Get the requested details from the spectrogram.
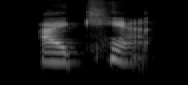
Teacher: Did you hear that glottal stop, that sharp stop of air?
